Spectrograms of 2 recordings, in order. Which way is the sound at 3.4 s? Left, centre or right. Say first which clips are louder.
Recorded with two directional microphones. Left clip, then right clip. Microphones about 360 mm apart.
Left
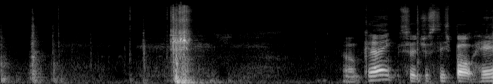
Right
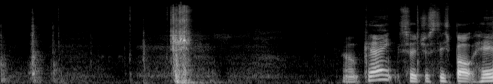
Even; centre.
